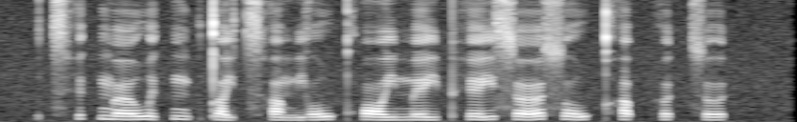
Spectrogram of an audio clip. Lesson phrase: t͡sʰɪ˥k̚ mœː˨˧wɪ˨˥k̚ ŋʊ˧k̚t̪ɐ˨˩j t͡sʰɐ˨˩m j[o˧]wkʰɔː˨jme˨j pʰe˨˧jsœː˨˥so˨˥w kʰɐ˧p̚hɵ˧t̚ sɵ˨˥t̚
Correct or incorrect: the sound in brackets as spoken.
correct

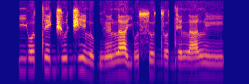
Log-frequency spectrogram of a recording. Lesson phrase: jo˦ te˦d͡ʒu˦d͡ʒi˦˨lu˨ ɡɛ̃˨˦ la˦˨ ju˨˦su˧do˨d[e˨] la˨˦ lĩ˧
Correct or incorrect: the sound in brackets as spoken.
correct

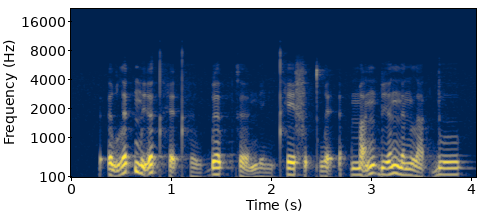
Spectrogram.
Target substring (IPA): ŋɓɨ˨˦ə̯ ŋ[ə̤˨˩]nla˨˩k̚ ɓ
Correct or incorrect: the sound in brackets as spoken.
incorrect: ə˧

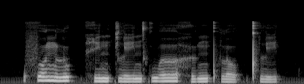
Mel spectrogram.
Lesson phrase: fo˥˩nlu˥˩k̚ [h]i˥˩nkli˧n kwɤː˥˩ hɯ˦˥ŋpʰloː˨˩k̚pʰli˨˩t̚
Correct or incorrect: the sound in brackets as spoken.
correct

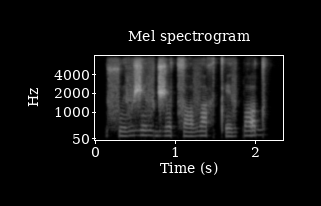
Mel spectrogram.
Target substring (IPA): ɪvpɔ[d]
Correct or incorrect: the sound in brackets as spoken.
correct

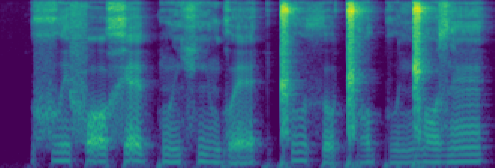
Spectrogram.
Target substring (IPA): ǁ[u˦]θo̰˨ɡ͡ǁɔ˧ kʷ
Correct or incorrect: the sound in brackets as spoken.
correct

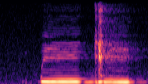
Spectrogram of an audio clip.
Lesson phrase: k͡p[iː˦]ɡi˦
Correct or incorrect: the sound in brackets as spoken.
correct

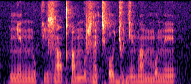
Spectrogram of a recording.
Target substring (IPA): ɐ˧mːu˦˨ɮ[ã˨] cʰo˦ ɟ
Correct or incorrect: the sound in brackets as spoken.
incorrect: ã˧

